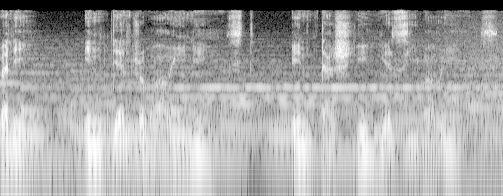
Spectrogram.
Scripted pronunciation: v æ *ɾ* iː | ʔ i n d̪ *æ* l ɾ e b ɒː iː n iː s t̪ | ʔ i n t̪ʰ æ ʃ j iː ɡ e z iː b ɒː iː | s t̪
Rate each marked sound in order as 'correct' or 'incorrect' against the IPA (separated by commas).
incorrect, incorrect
